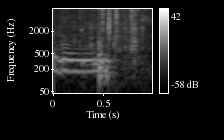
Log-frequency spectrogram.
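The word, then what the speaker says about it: グミ: In Japanese they say gumi. Gumi. Yeah. Because it spells G-U-M-M-Y. Right. And G-U we pronounce gu.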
